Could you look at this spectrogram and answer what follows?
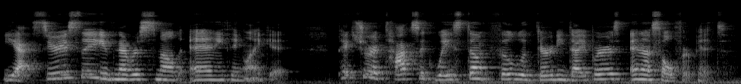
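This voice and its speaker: Woman playing a boy inventor, wordy, earnest, know-it-all, higher voice, storybook reading, echoey room. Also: normal speed, creaky, a bit bright. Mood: eager.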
